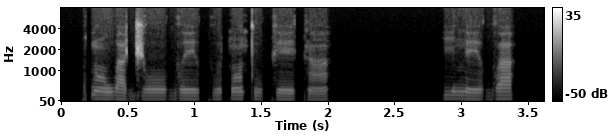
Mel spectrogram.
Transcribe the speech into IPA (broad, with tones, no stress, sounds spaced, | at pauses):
ɗ ɔ̃˧ w a˨ d͡ʒ oː˨ ɡʷ eː˨ kʷ ɛ˨ p ɔ̃˦ t u˨ k eː˧ k ã˨˦ | i˧ n eː˨ ɡʷ a˦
